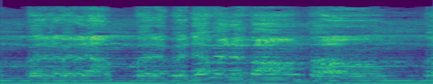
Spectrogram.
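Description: Multitracked a cappella male voices: a steady low bass drone held under several layered vocal parts that change notes every fraction of a second.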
